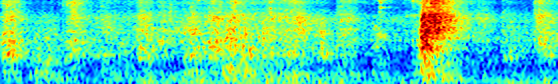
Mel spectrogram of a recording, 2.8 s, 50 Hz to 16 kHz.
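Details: American Bully puppies aged two months, after their second 5-in-1 vaccination, pant in steady, rapid, airy bursts. One louder sharp noise cuts in near the end, and faint voices are heard.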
